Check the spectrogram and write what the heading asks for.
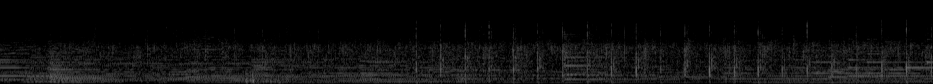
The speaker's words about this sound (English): Can we clap our hands unto the Lord tonight?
